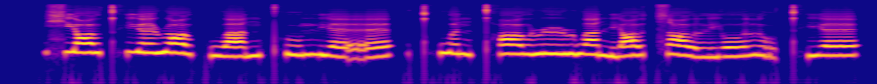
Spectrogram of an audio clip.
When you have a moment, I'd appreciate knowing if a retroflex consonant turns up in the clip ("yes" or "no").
yes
